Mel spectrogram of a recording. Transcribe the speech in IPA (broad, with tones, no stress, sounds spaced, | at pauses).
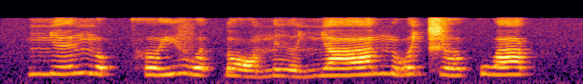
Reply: ɲ e˨˦ ŋ ə˨˩ p̚ t̪ʰ ə˨˦ j v ə˨˩ t̚ ɗ ɔ˧˩ n i˧˩ ə̯ ɲ aː˨˦ n ṵ˧˥ ə̯ t͡ɕ əː˨˦ k w a˦˥ k̚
